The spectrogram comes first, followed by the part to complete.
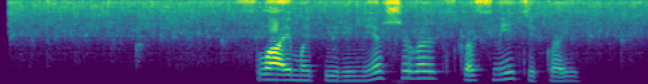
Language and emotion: Russian, neutral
